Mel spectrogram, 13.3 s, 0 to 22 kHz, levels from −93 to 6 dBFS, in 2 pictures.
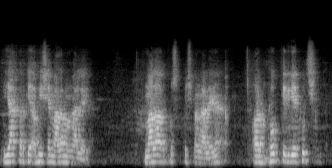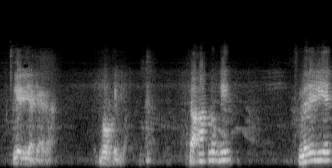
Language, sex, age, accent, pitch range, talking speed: Hindi, male, 50-69, native, 165-195 Hz, 130 wpm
